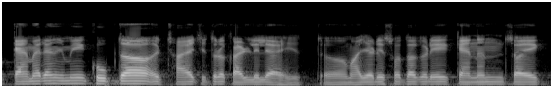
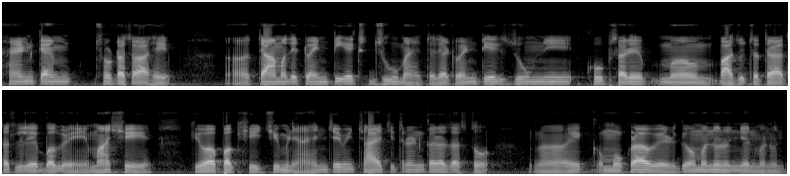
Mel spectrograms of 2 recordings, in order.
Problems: background sounds at intervals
